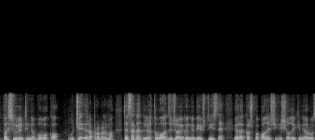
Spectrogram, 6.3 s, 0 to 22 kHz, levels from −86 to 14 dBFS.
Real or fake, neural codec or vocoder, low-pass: fake; codec, 16 kHz, 0.8 kbps, ZipCodec; 7.2 kHz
